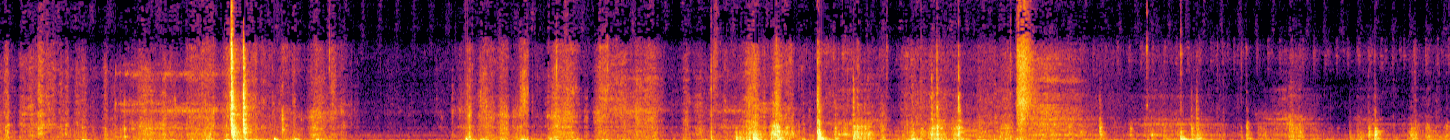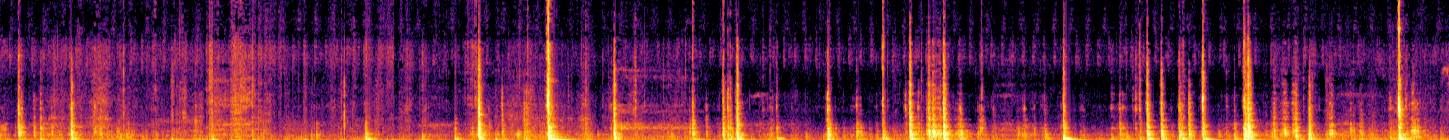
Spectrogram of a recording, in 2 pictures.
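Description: Hands working in a car boot: the felt carpet lining rustles and scrapes as it is held back, with irregular sharp clicks and knocks from plastic wiring-harness plugs being pushed back onto the park assist module.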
